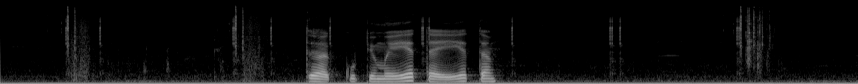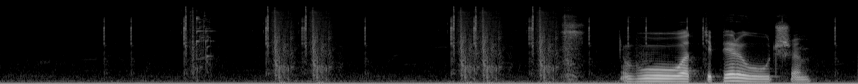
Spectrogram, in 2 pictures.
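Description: Short soft clicks sound as menu items are selected.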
